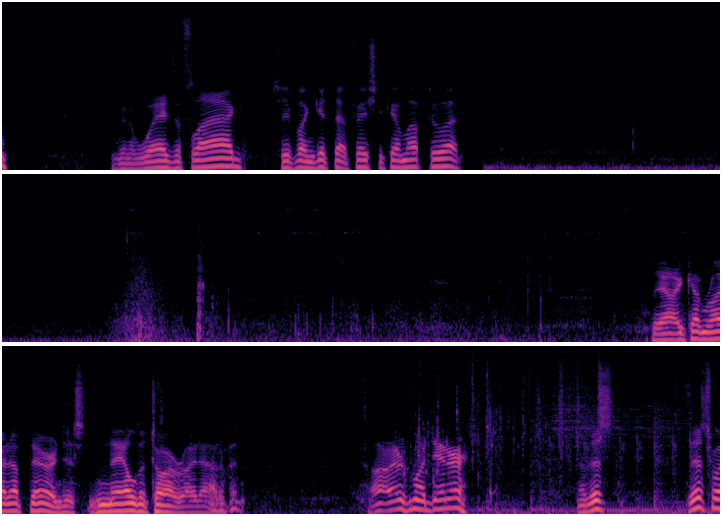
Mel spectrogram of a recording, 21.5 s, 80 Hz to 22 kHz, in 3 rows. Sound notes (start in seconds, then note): 10.2 reel spinning; 16.7 fish splashing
